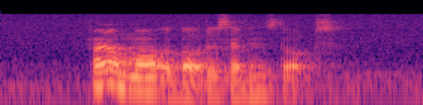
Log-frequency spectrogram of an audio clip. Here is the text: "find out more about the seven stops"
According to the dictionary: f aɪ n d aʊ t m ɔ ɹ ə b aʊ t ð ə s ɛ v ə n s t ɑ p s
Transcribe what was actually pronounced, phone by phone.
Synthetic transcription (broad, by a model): f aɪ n ʌ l m ɔ ə b aʊ t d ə s ɛ v ə n s t ɑ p s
